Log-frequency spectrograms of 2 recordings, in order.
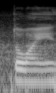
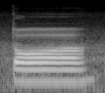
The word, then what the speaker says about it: ط: سے پرہیز کرنا ہے، یعنی بے، تے، سے، ہے، خے، توئیں، زوئیں وغیرہ ہرگز نہیں پڑھنے، بلکہ با، تا، سا، ہ، خ، تو، زو پڑھیں گے۔ حروف مفردات میں سے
